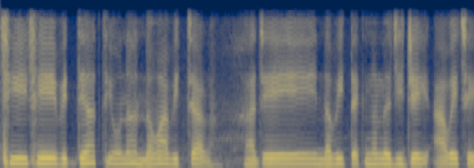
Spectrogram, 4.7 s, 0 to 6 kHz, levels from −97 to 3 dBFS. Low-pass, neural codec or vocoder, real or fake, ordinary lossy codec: 5.4 kHz; codec, 16 kHz, 0.9 kbps, LongCat-Audio-Codec; fake; none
